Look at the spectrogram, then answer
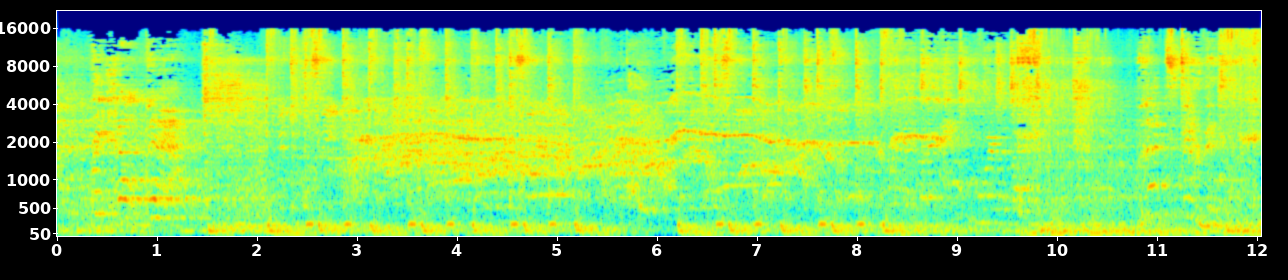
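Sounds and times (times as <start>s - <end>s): dance music with pulsing bass: 0.0s - 12.0s
crowd cheering: 2.6s - 9.8s
children shouting: 2.8s - 9.2s.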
